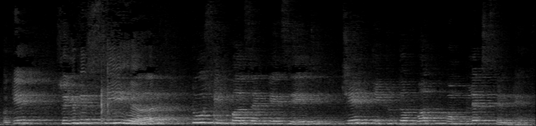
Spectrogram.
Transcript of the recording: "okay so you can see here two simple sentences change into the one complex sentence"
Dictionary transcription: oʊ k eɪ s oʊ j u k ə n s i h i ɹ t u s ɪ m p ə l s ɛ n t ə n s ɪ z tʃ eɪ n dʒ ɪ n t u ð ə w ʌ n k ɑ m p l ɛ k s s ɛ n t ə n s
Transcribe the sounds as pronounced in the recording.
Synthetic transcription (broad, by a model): oʊ k eɪ s oʊ j u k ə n s i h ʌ ɹ t u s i p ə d s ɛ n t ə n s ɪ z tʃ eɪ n ɪ n t u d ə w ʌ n k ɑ m p l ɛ k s s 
